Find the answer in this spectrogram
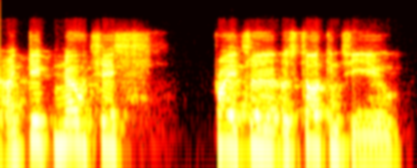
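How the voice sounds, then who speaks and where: This man's voice sits fairly high in pitch and varies it in an ordinary way. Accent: Yorkshire. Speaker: whisky group organiser. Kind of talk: group video call Q&A.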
